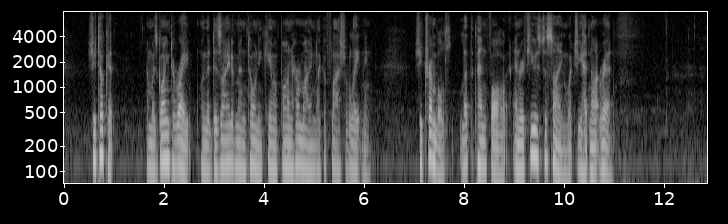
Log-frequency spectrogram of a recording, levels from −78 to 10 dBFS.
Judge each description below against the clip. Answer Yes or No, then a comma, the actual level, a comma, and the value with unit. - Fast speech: No, average, 170 wpm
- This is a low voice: Yes, low, 110 Hz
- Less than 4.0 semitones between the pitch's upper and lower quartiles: Yes, average, 2.7 semitones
